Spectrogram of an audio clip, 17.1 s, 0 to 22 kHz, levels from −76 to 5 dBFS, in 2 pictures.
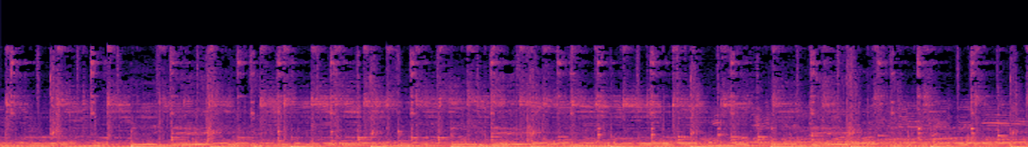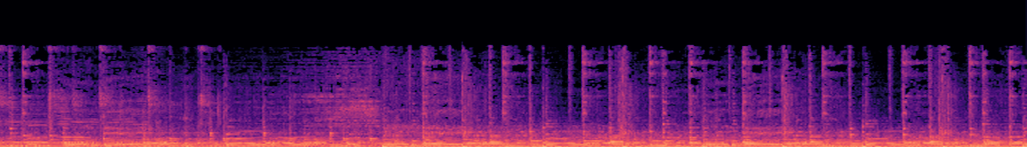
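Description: No technical faults can be heard anywhere in it.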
